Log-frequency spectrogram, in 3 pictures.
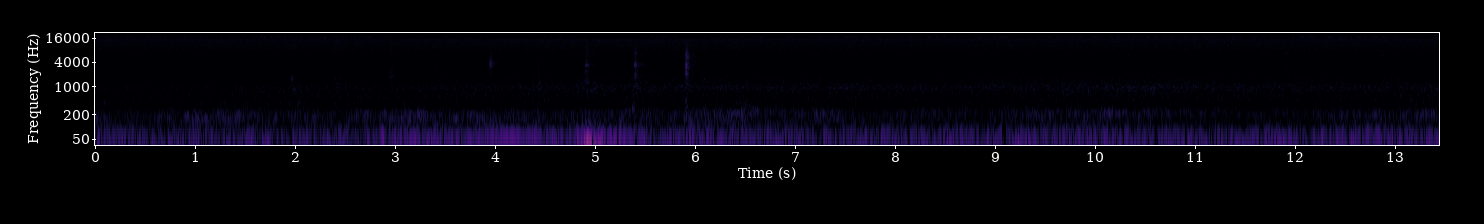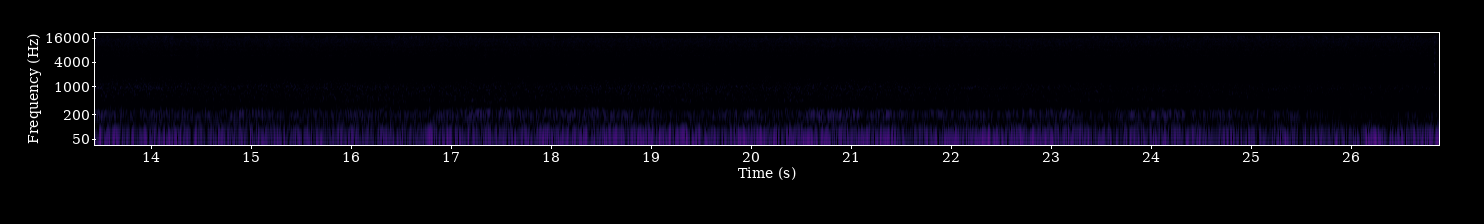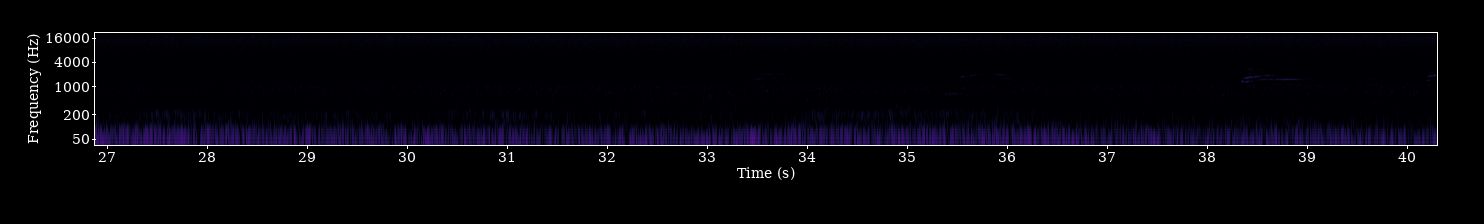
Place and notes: {"title": "Dorridge, West Midlands, UK - Garden 17", "date": "2013-08-13 19:00:00", "description": "3 minute recording of my back garden recorded on a Yamaha Pocketrak", "latitude": "52.38", "longitude": "-1.76", "altitude": "129", "timezone": "Europe/London"}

